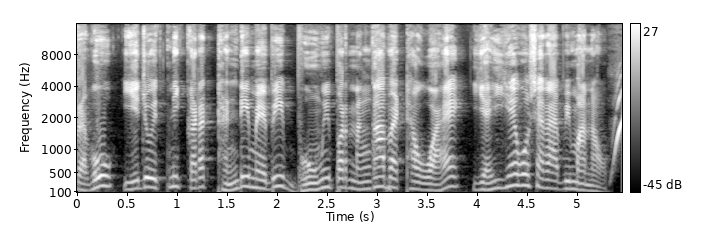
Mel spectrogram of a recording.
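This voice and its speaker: A cartoonish character voice sits at a middle pitch and moves at a moderate pace. There are hardly any pauses, over light background noise. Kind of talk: formal mythic Hindi. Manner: deferential, gossipy.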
